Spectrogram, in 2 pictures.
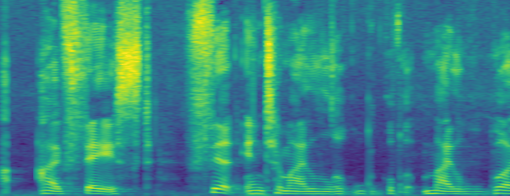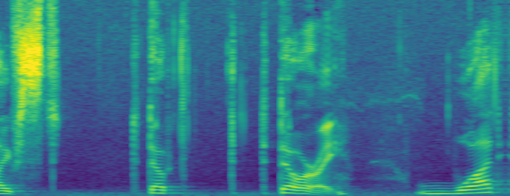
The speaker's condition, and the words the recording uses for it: Stuttering. Despite trying desperately to stop stuttering for much of my life, I still stutter.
